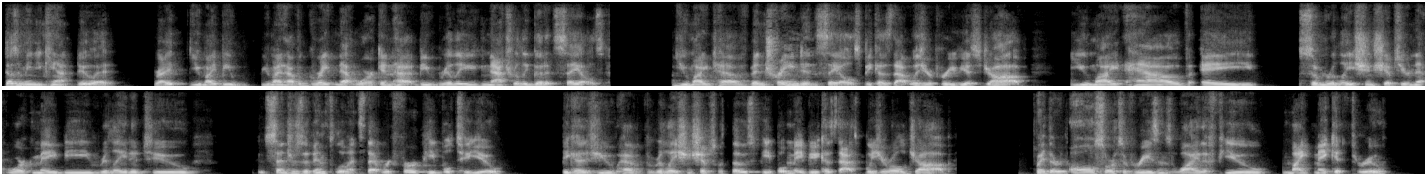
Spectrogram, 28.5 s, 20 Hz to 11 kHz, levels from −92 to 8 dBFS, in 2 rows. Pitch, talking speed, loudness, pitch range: 120 Hz, 180 wpm, -18 LUFS, 115-130 Hz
